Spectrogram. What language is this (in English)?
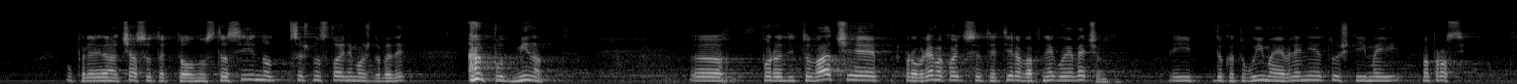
Bulgarian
